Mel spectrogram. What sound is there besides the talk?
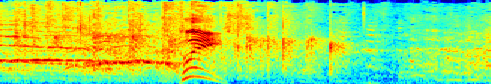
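studio audience applause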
